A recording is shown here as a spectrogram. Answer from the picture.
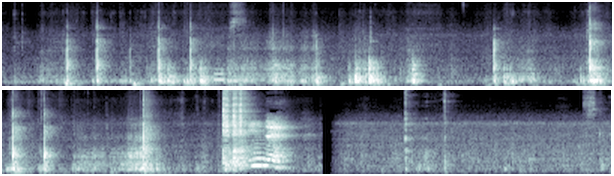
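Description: Knife cutting through a baked poppy seed cake with a toasted almond-flake topping: a run of irregular cutting strokes, the blade scraping and knocking against the porcelain plate, loudest about eleven seconds in.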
